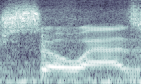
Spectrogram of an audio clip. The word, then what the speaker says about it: psoas: Oh, dude, I got a bad psoas. psoas. You really got to work those psoas muscles Starts out. with a P. Yeah. Really? Yeah. Spell it. Psoas starts with a P-S-O-A-S.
